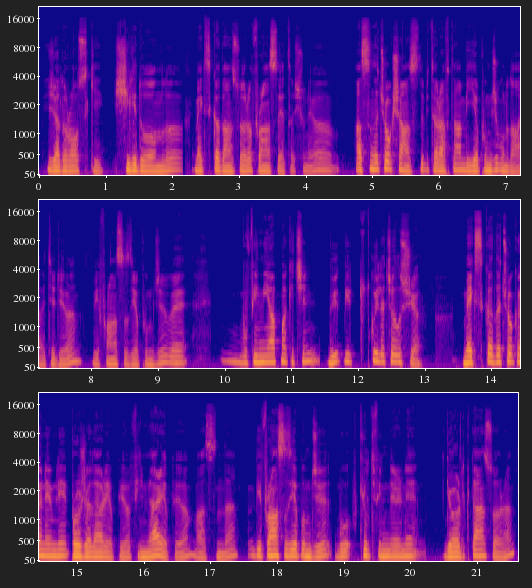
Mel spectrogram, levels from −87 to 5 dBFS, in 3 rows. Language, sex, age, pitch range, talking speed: Turkish, male, 40-59, 120-150 Hz, 125 wpm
